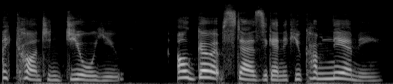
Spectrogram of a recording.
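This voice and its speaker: A woman's voice: on the high side, lively intonation, normal speed, clear, resonant tone, no room sound, clean studio sound, lightly acted. A woman reading an audiobook, voicing a proud, scornful young lady with a cold, disdainful delivery. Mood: outraged.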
